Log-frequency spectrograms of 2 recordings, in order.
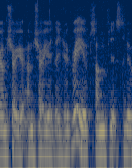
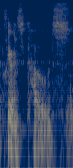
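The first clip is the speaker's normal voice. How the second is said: muttered whisper; 2 semitones higher, 7 dB quieter, much slower than usual. Real, not acted. Mutters to himself, panicked.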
